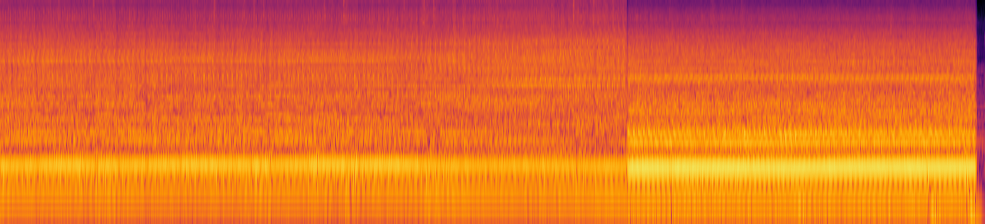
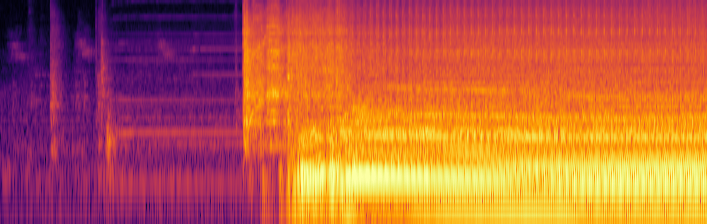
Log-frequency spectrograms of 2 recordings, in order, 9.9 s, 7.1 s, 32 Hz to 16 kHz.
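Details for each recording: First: Abarth 500 petrol engine after a new head install, idling smoothly and evenly after a forgotten connector was plugged in, then stepping up to a steadier, louder hum, ahead of 20 minutes at 2000–3000 rpm to break in new lifters. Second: Fiat 500 Abarth first start after new cylinder head install, O2 sensor accidentally left unplugged: a few clicks, then lumpy, uneven rough idle; after plugging the sensor in it idled fine.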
